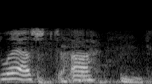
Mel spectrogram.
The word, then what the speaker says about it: Liszt: Well, I'll start off with Franz Liszt. Say, I'm going to the grocer to see how he's doing in preparing my grocery list. List, Of course, that's spelled L-I-S-T, and the composer is L-I-S-Z-T.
